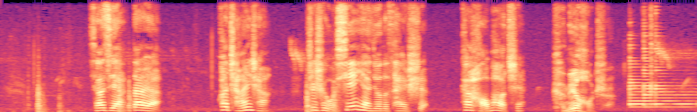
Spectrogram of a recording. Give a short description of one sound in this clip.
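A young woman speaks clearly and with animation.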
